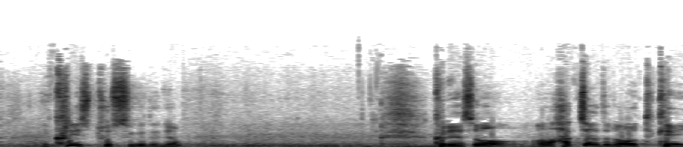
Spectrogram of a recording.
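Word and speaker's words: Χριστός: 그리스도의 헬라식 발음이 크리스투스거든요.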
